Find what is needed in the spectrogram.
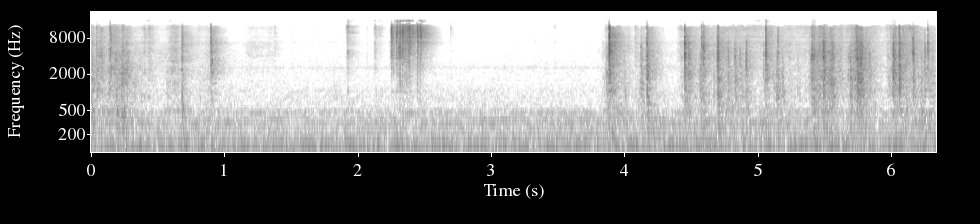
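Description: Brown kraft paper crackling and rustling in irregular bursts as it is folded and pressed around the edge of a small table, with a short longer crinkle about two seconds in and a busier run of crackles near the end.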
